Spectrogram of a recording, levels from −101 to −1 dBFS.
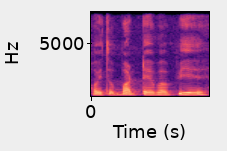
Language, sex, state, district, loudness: Bengali, male, Tripura, West Tripura, -17 LUFS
